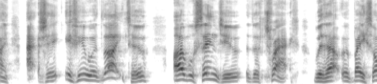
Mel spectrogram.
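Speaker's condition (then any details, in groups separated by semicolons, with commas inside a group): ALS; voice may sound peculiar tonight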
